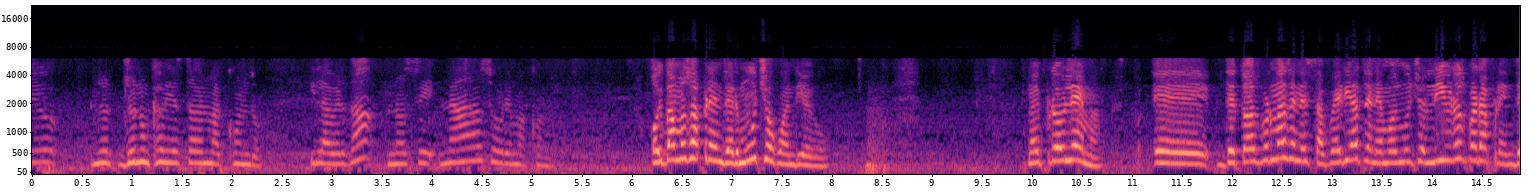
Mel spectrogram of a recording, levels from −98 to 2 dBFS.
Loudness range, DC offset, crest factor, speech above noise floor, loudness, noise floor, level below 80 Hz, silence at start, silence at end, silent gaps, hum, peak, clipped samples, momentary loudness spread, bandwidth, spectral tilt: 9 LU; under 0.1%; 20 dB; 24 dB; -23 LUFS; -46 dBFS; -54 dBFS; 0 s; 0 s; none; none; -4 dBFS; under 0.1%; 19 LU; 6.4 kHz; -5.5 dB/octave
